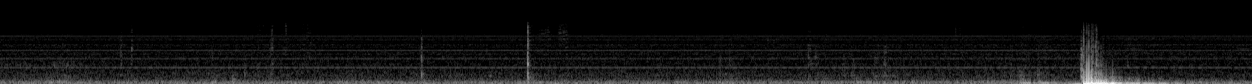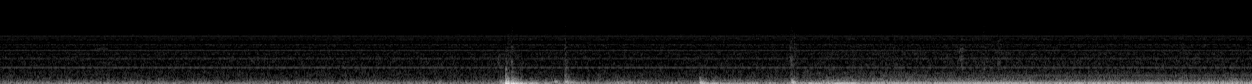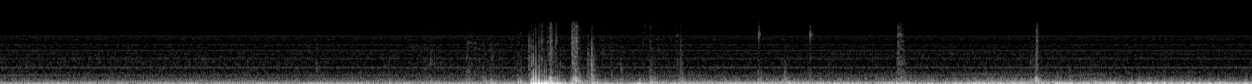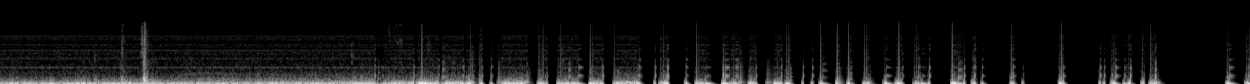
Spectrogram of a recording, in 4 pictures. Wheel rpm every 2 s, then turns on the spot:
0, 0, 0, 0, 0, 0, 0, 0, 0, 0, 0, 0, 0, 0, 0, 0, 0, 0, 0, 0, 0, 0, 0, 0, 0.
none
